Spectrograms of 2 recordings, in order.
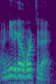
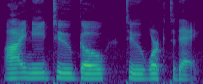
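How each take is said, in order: First: The T is very weak, almost needa. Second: The words need and to are said separately. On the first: It is an even more relaxed spoken form. "the T might be a very weak sound" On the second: It is the careful textbook form. "This is how we would say it in a, in a textbook or in a school"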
